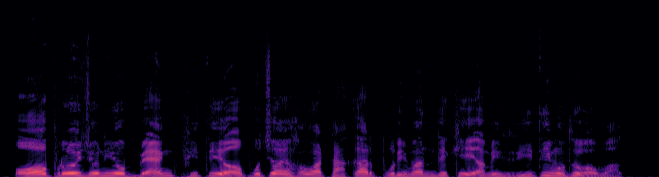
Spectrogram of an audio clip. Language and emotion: Bengali, surprised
